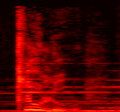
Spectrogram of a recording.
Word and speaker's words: Cthulhu: tells a colleague, well, it's really meant to be 2 syllables. You're supposed to put your tongue at the roof of your mouth and cough it out like Cthulhu.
